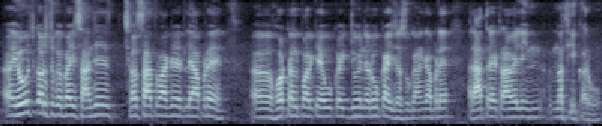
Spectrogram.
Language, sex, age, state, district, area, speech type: Gujarati, male, 30-45, Gujarat, Rajkot, rural, spontaneous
